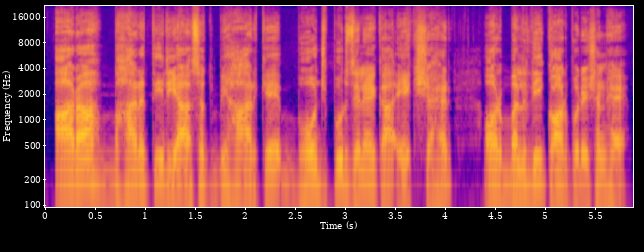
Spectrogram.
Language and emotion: Urdu, neutral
